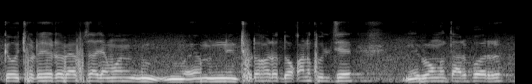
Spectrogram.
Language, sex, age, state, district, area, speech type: Bengali, male, 45-60, West Bengal, Paschim Medinipur, rural, spontaneous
